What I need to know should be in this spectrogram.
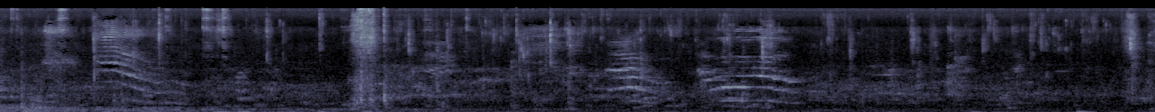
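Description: Fingers squelch through soft rice and curry close by.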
